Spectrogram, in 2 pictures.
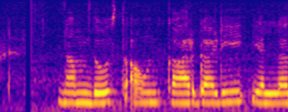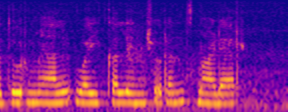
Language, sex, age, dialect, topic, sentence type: Kannada, female, 18-24, Northeastern, banking, statement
